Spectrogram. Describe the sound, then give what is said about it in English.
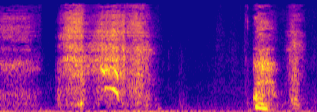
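Someone with a congested, bunged-up nose blows it in two bursts: a long, loud, breathy honk followed by a shorter, sharper one after a brief pause, with no talking. “I'm going to blow my nose. I'm so bunged up.”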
